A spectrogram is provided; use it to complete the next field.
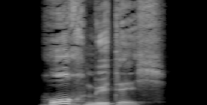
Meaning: haughty, superciliously, arrogant
- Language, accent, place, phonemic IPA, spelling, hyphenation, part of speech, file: German, Germany, Berlin, /ˈhoːχˌmyːtɪç/, hochmütig, hoch‧mü‧tig, adjective, De-hochmütig.ogg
